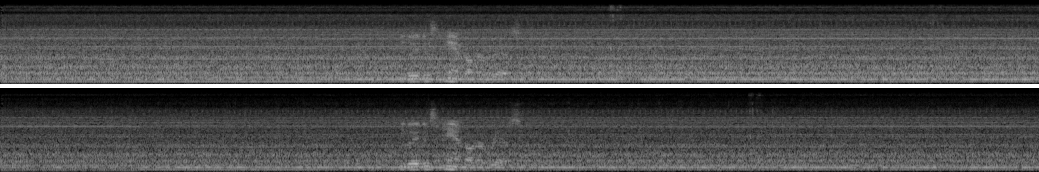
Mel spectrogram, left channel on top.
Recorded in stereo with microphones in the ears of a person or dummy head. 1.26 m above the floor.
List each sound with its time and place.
4.0 s a man speaking: 5° right (ahead or behind), 0.9 m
